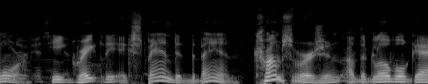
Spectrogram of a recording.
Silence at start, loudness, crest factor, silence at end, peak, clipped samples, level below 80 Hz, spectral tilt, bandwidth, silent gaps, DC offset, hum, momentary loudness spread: 0 s; -30 LUFS; 20 dB; 0 s; -8 dBFS; under 0.1%; -52 dBFS; -6.5 dB/octave; 15.5 kHz; 2.43-2.51 s; under 0.1%; none; 8 LU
